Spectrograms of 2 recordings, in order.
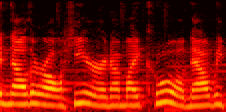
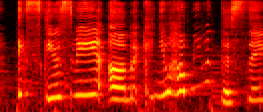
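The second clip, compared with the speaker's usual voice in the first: put-on girlish voice, pitched way up; 11 semitones higher, 7 dB louder than usual. Retelling asking someone for help, in a girly voice. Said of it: "my voice just gets so girly".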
